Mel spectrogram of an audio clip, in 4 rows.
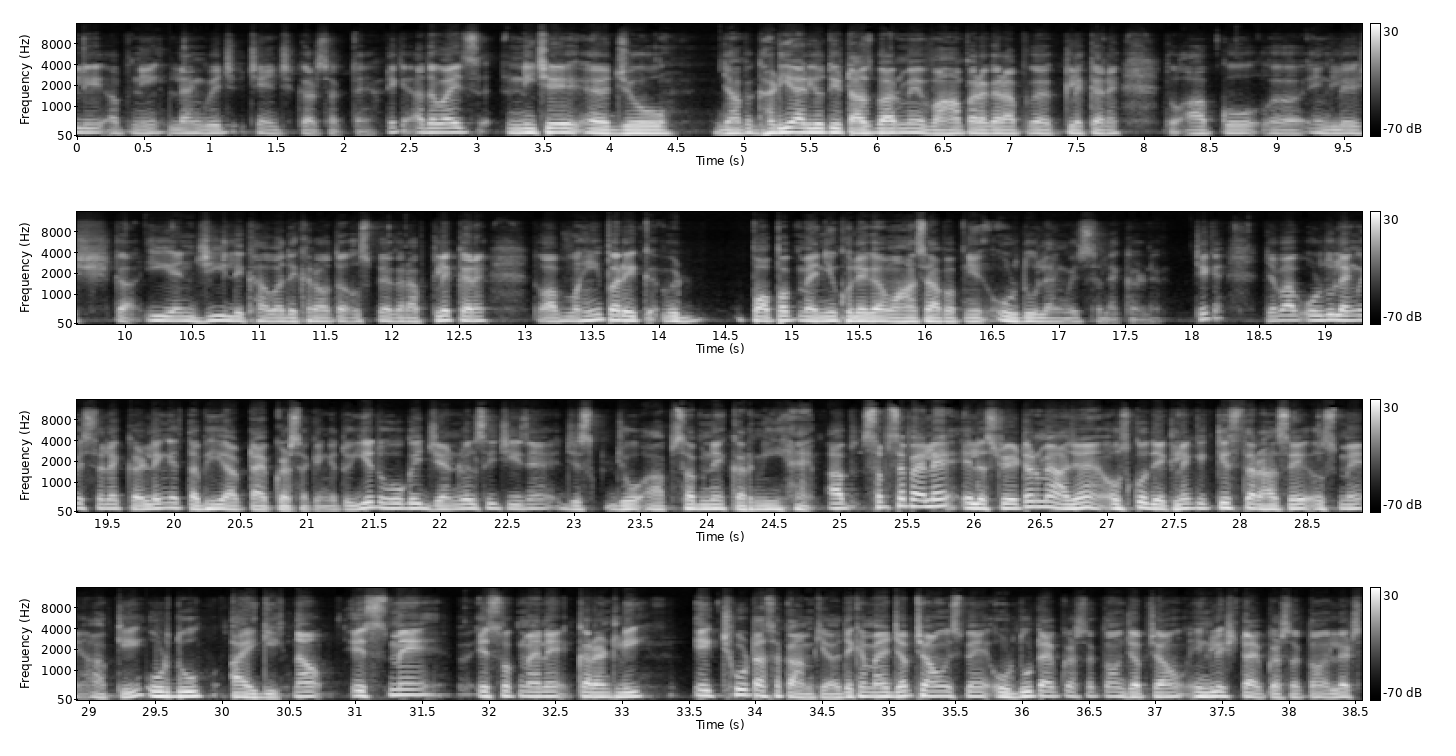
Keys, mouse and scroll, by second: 2.3 click, 7.1 click, 7.2 scroll, 8.5 click, 18.3 click, 25.8 alt+Caps_Lock, 25.8 click, 27.1 alt+Tab, 28.4 alt+click, 30.6-31.8 drag, 34.7 Delete, 37.5 Delete, 37.5 click.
